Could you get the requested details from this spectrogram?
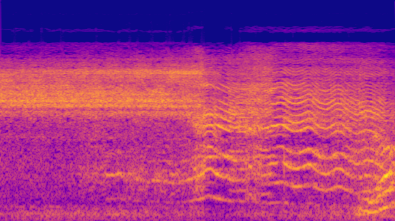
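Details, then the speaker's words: Baby being calmed with swaddling, swinging and loud shushing, not yet settling: loud continuous shushing, then rising, wavering infant cries break through; infant crying. "here you'll notice that the calming isn't quite working with just the swaddling swinging and shushing"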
